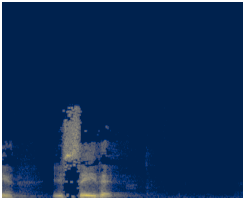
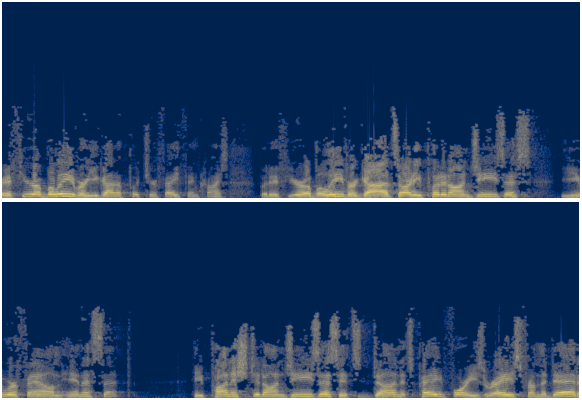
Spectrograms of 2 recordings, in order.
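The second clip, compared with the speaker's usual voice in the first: louder, higher, driving the point home; preaching at full force; 6 semitones higher, 5 dB louder than usual. Acted. Pastor urging the congregation, full-force preaching. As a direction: preach it with growing fervor.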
